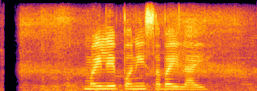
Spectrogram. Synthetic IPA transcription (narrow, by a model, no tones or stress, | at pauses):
mʌjlepʌnisʌbʌjlaj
